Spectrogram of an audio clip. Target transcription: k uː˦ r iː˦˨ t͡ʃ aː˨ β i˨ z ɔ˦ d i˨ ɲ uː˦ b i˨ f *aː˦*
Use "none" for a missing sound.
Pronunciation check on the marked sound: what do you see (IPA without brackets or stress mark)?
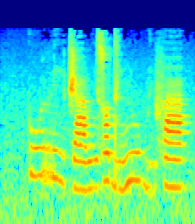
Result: aː˦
